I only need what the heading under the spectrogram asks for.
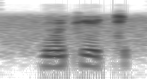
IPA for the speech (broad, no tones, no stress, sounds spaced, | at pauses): ɡ õ kʲ e c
